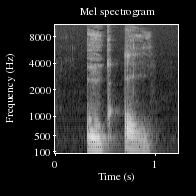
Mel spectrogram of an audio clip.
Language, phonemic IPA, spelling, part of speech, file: Dutch, /ˈoːk ˌɑl/, ook al, conjunction, Nl-ook al.ogg
- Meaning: even though, despite that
